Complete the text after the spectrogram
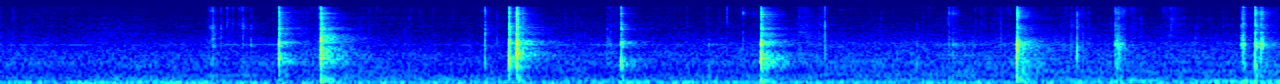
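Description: A small knife clicks and scrapes sharply against stiff rubber.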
